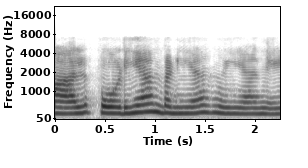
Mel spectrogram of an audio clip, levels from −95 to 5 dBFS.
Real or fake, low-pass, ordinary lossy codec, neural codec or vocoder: fake; 7.2 kHz; none; codec, 16 kHz, 2 kbps, FreqCodec, smaller model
